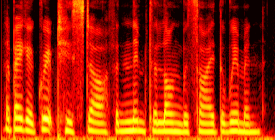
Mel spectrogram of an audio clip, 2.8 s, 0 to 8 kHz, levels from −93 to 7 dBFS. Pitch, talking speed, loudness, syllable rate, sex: 195 Hz, 240 wpm, -17 LUFS, 6.9 syllables/s, female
